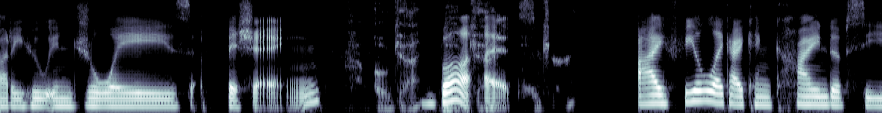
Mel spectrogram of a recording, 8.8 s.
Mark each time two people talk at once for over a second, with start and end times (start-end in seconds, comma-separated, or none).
none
